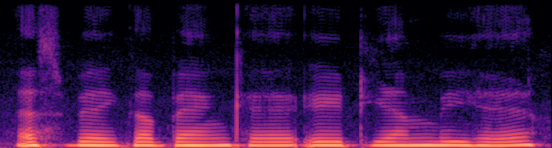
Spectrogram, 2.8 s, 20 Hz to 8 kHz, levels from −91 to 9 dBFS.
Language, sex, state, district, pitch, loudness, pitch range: Hindi, female, Himachal Pradesh, Shimla, 190 Hz, -13 LUFS, 185-190 Hz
